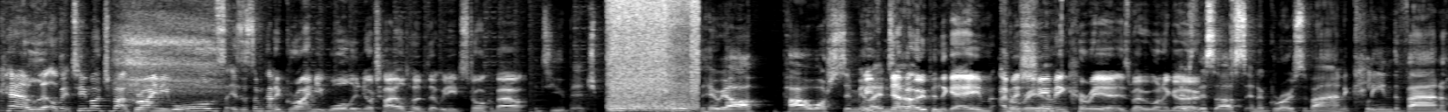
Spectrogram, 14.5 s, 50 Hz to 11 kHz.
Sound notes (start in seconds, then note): 6.1 liquid hissing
